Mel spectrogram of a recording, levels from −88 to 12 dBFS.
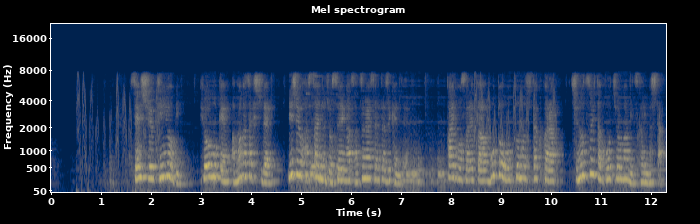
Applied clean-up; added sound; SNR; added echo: neural separator model SepFormer DNS4.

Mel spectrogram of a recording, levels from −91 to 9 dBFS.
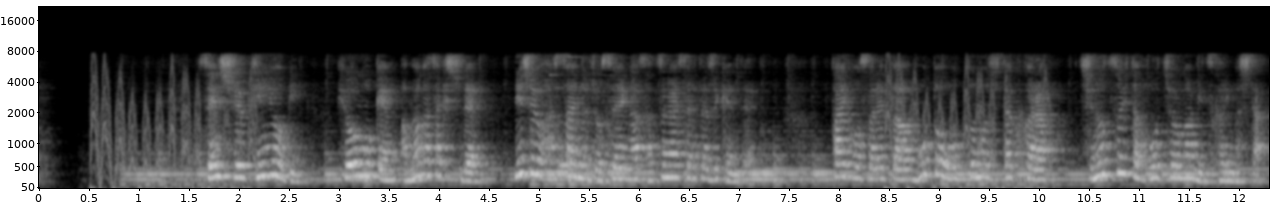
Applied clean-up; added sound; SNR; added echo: none; Scratching (performance technique); 19 dB; reverberation time 0.7 s.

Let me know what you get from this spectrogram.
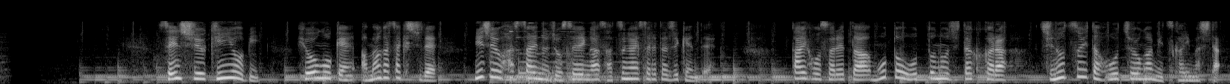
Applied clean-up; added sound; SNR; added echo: none; none; none; none.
